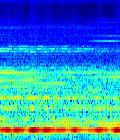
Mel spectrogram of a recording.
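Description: A singer holds one long, steady note over a drone in Carnatic-style devotional chant music.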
